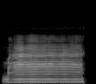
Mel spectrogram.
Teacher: Ping is a level tone. It produces syllables with a steady pitch.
